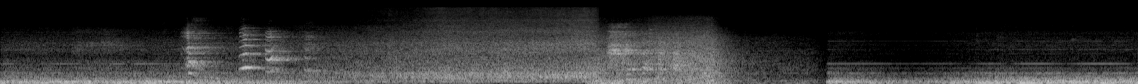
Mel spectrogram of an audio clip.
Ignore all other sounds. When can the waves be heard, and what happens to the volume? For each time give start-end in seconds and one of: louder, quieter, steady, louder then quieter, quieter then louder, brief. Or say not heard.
0.0-8.2 louder.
